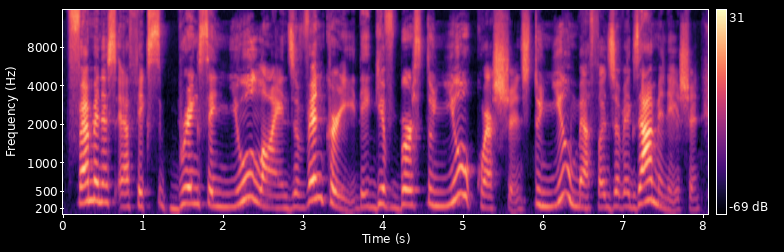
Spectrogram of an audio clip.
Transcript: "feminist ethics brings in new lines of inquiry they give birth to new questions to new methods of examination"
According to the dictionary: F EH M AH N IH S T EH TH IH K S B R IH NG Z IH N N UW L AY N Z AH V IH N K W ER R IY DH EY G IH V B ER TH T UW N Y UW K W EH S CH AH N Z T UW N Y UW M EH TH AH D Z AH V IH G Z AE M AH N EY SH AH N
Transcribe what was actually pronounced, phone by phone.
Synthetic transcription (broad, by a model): F EH M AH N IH S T EH TH IH K S B R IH NG S IH N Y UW L AY N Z AH V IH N K W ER R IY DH EY G IH V B ER TH T UW N Y UW K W EH S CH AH N S T UW N Y UW M EH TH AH D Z AH V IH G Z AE M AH N EY SH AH N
